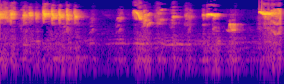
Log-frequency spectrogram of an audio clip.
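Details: Parva bushlark (branjangan) lure song for quick singing: a dense high trill lasting about a second, then a pause and scattered bright whistles and a lower slurred note.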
